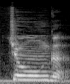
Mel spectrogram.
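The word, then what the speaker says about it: 中: ये देखें, next word है हमारे पास ZHONG, चोंग, चोंग, चोंग। कैसे बोलेंगे इसे, जैसे चोंग, चोंग, ZH यानी चे। चाइनीज में ZH को चे के तौर पर प्रोनाउंस करते हैं, यानी चोंग, चोंग।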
